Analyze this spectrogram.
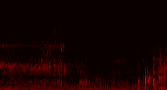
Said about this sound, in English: now I've not made it a secret that I like coffee, and I'm going to take a sip right now. Hold on.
